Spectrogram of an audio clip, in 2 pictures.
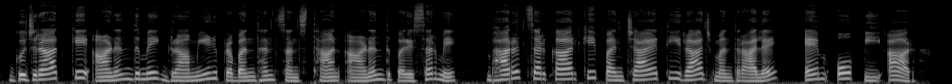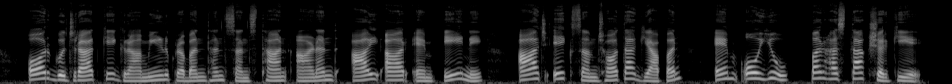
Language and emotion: Hindi, neutral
